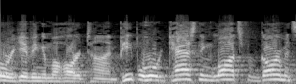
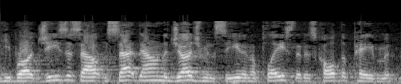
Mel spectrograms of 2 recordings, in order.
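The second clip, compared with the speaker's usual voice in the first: usual speaking voice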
